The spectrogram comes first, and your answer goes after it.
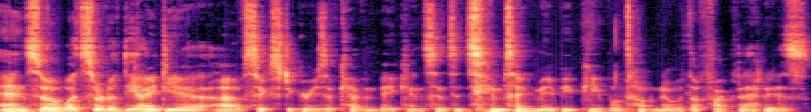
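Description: A man at medium pitch speaks in a normal speaking voice with ordinary pitch variation at a fairly quick pace. The recording is very clean with a silent background. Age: 30s. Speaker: podcast host. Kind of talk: casual chat.

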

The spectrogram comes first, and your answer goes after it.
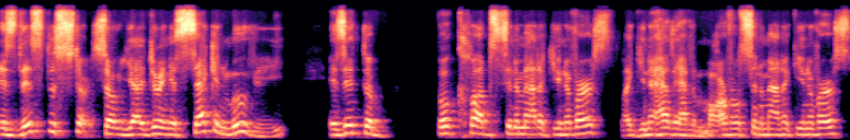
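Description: This man has a plain, everyday voice with an American accent and a fairly high pitch. He talks at a moderate pace, with ordinary pitch variation and very even loudness. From New York. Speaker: entertainment podcast host. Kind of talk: casual interview chat. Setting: video call from office.

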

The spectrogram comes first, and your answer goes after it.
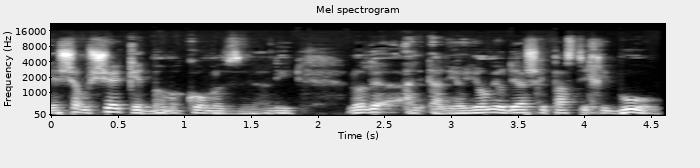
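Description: His voice comes out somewhat breathy. The man keeps to a fairly slow pace. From Israel, Jordan Valley kibbutz. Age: 50s. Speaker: cultural researcher and lecturer. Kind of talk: personal life story interview.

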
